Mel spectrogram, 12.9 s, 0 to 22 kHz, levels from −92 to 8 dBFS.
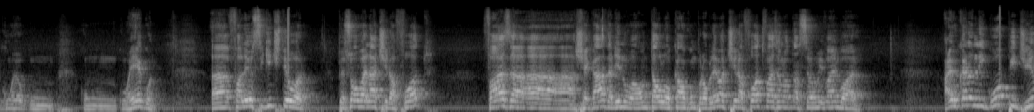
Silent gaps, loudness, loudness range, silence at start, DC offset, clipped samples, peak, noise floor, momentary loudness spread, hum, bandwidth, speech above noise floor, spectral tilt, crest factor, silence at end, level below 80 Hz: none; -28 LUFS; 4 LU; 0 s; under 0.1%; under 0.1%; -12 dBFS; -56 dBFS; 11 LU; none; 16 kHz; 28 dB; -4.5 dB/octave; 18 dB; 0 s; -52 dBFS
